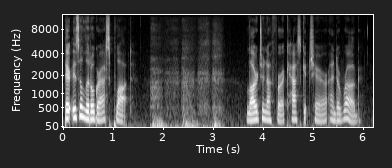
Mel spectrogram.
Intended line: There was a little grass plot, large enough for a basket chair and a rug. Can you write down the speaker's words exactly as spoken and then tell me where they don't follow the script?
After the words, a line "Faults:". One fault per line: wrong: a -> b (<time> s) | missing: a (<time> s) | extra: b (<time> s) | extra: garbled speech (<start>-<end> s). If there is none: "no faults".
There is a little grass plot, large enough for a casket chair and a rug.
Faults:
wrong: was -> is (0.1 s)
wrong: basket -> casket (4.4 s)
